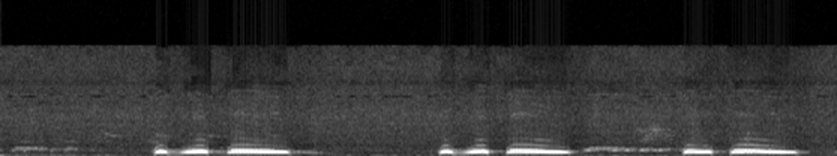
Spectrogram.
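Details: Spotted dove lure recording of kacuk and kampung types: three rhythmic phrases, each a stuttered double coo and a sustained falling coo, soft, hollow, with thin high chirps between.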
